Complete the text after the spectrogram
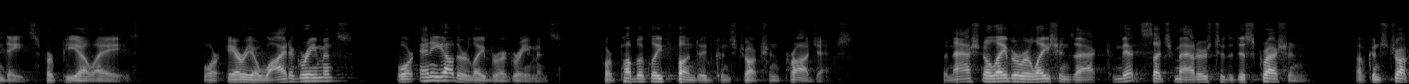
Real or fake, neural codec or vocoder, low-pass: real; none; 7.2 kHz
